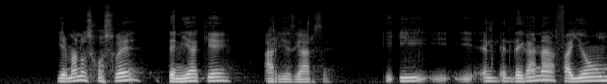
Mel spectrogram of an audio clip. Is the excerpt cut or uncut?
cut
